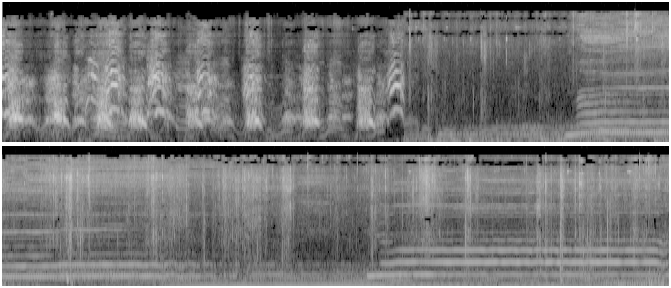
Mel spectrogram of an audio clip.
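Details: Small dogs excited at a farm, including a Havanese on his first day, yap rapidly for about four seconds before the barking gives way to music.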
